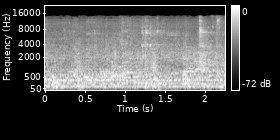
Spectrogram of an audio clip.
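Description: Hoofbeats of a ridden horse moving on the dirt footing of an indoor arena, over a steady low hum.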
